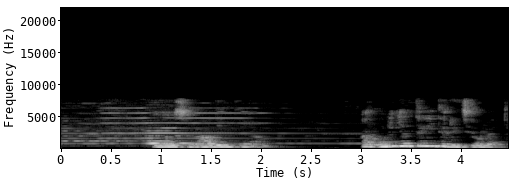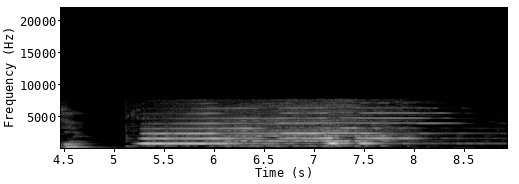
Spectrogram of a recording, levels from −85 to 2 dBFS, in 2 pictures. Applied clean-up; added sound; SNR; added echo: classical method WPE with log-MMSE.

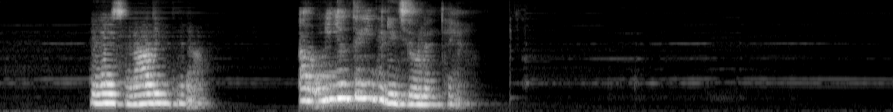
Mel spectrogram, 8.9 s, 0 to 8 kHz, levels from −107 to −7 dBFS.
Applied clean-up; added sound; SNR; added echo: neural mask model DeepFilterNet 3.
